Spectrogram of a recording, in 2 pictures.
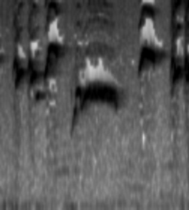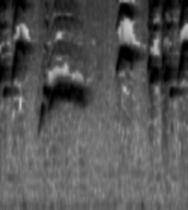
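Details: Lure song of a white-rumped shama to draw a bird into singing: short bursts of high chipping notes alternate with long, clear upslurred whistles, phrases spaced about a second apart.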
